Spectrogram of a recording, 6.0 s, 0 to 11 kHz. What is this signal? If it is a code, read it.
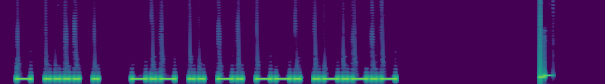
Morse code, heard as a keyed tone, about 25 wpm, 700 Hz. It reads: THE KING.
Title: Sentences from Top 400 Words and Abbreviations 25wpm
